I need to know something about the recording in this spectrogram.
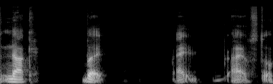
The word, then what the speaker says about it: NUC: the Asos is it nuke yeah yeah yes most people pronounce it I think the technically correct pronunciation is nuck but I I still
